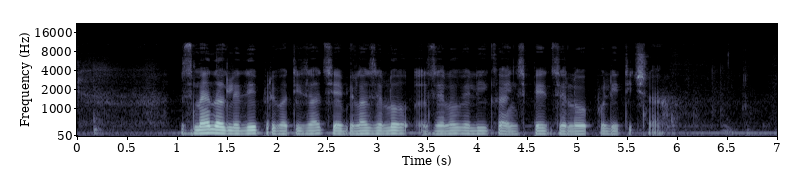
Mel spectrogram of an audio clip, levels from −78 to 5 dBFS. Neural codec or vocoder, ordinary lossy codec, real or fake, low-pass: none; none; real; 10.8 kHz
